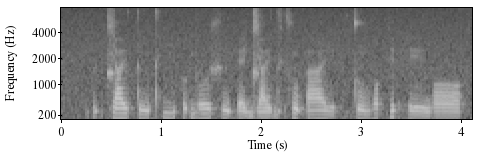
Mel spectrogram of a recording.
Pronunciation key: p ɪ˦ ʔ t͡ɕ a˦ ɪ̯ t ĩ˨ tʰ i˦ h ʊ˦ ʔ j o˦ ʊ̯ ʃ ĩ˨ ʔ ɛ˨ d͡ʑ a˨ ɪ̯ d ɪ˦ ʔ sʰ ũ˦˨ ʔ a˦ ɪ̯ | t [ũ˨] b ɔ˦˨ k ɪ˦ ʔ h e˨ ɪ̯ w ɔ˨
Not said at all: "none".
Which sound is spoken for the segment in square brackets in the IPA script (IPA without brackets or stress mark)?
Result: ũ˨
